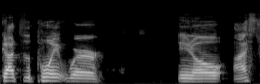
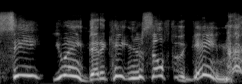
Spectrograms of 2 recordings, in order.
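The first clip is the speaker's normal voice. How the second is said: much higher mock Jordan lecturing; Michael Jordan. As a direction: imitate Jordan scolding the late partier, pitched way up. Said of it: "and Jordan goes".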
